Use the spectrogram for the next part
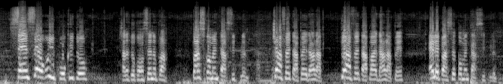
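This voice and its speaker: Commentator: man with a very high, bright voice, rapid emphatic delivery, rhetorical questions. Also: animated, slight background noise. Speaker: live stream commentator. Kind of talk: animated live stream commentary.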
